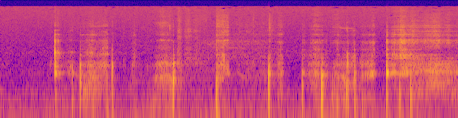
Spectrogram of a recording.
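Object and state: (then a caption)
Cardboard gift box. A small, hollow white cardboard gift box with a gold band is held in both hands and scratched and tapped with long nails. About eleven short, dry, hollow taps stand out over a soft, continuous scratching rustle. Each tap dies away almost instantly.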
